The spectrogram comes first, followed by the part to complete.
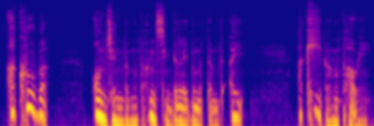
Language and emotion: Manipuri, fearful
